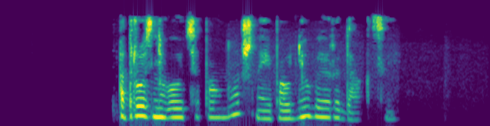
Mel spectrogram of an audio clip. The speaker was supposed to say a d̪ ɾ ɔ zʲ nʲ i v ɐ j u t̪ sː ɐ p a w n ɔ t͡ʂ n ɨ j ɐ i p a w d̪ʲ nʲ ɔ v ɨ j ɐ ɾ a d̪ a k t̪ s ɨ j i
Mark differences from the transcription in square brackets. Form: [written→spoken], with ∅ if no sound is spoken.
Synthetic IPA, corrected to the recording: a d̪ ɾ ɔ zʲ nʲ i v ɐ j u t̪ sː ɐ p a w n ɔ t͡ʂ n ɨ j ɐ i p a w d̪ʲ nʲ ɔ v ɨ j ɐ ɾ [a→ɛ] d̪ a k t̪ s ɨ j i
